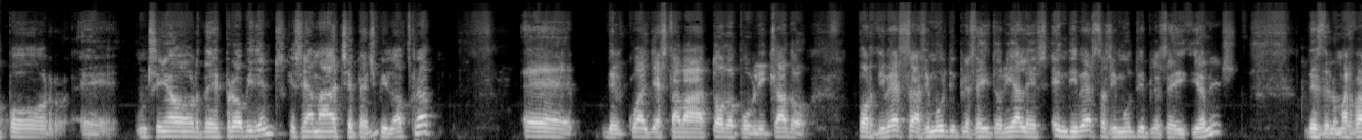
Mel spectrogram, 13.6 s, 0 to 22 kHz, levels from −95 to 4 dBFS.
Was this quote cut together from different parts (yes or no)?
yes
